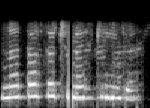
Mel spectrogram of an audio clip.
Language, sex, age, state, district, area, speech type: Kashmiri, female, 45-60, Jammu and Kashmir, Baramulla, urban, conversation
